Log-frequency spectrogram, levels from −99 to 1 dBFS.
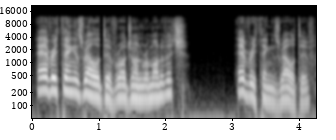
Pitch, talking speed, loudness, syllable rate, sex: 160 Hz, 110 wpm, -18 LUFS, 7.0 syllables/s, male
